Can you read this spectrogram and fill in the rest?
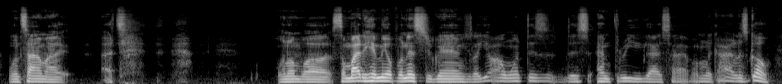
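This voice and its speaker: A man's voice: mid-range voice, fairly quick, vocal fry. Man telling stories in casual slang. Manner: animated anecdotes with acted-out quotes, slangy. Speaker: guest, car salesman. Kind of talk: casual podcast storytelling.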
